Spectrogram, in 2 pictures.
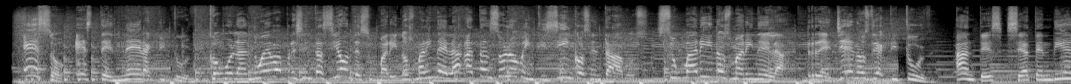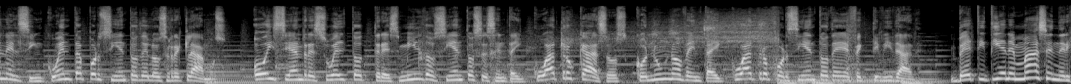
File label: spanish mexican commercial; Ecuador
